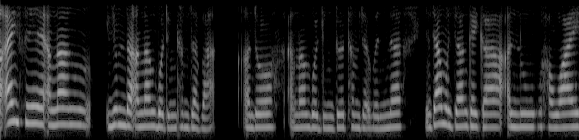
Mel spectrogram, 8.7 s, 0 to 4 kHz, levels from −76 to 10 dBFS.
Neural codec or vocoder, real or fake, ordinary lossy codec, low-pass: codec, 16 kHz, 4.8 kbps, FACodec; fake; none; 3.6 kHz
